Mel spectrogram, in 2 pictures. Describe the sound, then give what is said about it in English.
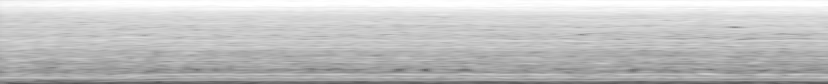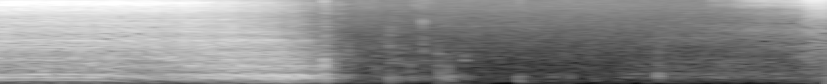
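A BlendTec blender pulses greens in one loud, roaring burst of about four seconds with a steady droning whine, then cuts off abruptly, leaving near silence and a few faint clicks. “So now I'm just going to put the top on, and I love this BlendTec, and then I'm just going to pulse. And pulse it.”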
